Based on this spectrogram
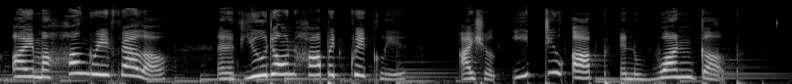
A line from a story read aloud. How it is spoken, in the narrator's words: he said softly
